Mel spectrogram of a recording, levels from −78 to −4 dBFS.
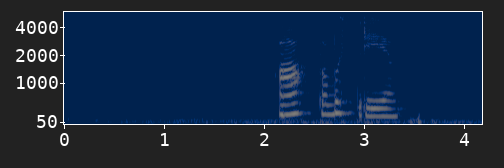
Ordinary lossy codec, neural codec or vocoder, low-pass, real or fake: none; codec, 16 kHz in and 24 kHz out, 2.2 kbps, FireRedTTS-2 codec; 5.4 kHz; fake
